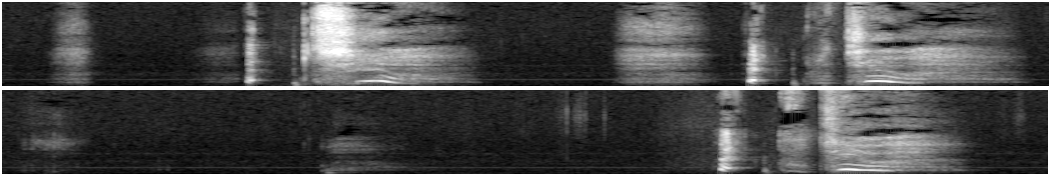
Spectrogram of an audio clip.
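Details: Very intense hay fever sneezing fit: three forceful sneezes in quick succession, each with a sharp inward gasp before the burst.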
